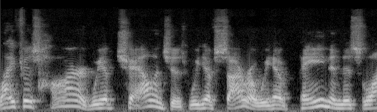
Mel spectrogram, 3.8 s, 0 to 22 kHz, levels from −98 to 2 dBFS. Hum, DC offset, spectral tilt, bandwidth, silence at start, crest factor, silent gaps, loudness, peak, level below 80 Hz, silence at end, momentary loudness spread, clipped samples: none; under 0.1%; -6 dB/octave; 14 kHz; 0 s; 14 dB; none; -22 LUFS; -8 dBFS; -58 dBFS; 0 s; 4 LU; under 0.1%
